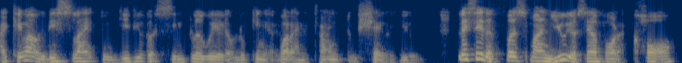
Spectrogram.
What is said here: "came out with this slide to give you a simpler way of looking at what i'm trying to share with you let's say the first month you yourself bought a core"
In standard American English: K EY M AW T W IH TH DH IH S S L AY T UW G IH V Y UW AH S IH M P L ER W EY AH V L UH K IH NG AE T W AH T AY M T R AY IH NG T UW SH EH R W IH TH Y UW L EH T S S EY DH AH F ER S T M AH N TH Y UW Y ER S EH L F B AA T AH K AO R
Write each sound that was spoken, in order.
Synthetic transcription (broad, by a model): K EY M AW T W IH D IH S S L AY T UW G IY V Y UW AH S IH M P L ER W EY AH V L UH K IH NG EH T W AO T AY M T R AY IH NG T UW SH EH W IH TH Y UW L EH T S S EY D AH F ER S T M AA N Y UW Y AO S EH L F B AA T AH K AO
